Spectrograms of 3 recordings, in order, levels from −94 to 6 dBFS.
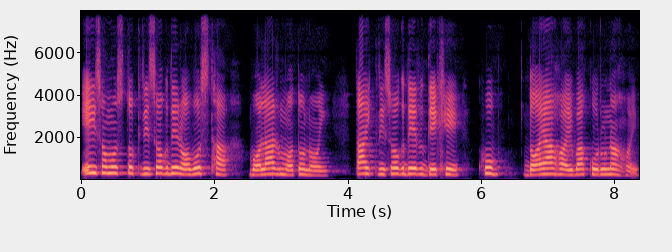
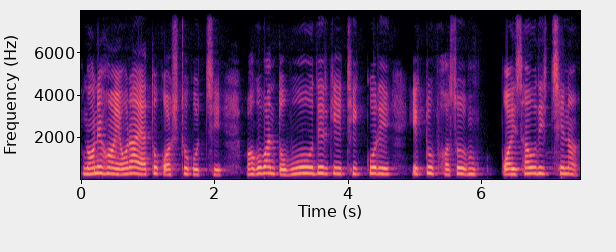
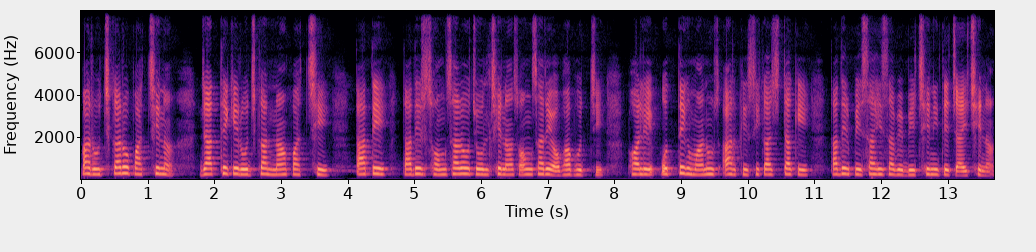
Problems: background sounds at intervals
